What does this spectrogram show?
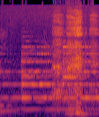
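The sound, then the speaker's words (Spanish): Church bells ring out in a village with long, sustained humming tones, a fresh peal swelling in partway through and layering over the fading ones, with no talking. “Oye esas campanas.”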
